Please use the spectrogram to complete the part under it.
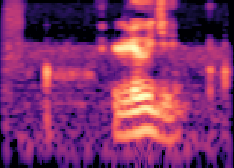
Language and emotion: Russian, neutral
